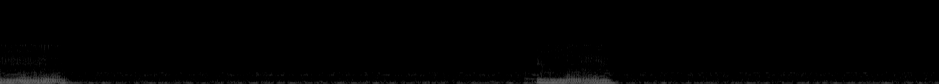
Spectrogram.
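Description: Two low, rumbling snores about five seconds apart, separated by quiet breathing in a small room: ordinary snoring.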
